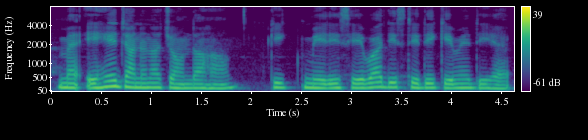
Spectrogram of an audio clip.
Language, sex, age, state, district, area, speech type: Punjabi, male, 18-30, Punjab, Kapurthala, urban, spontaneous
